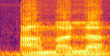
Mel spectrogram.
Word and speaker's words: عملا: ہے اور یہاں عملا۔ عملا عین سے نہیں ہے، الف سے، حمزہ سے ہے۔ ہو سکتا ہے میرا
